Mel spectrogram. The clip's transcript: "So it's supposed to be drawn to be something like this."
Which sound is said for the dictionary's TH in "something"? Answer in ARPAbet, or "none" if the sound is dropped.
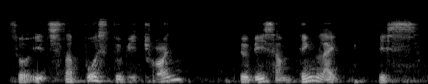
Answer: T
